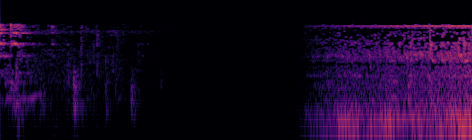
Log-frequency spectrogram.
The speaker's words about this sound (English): you go back the truck against the door.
